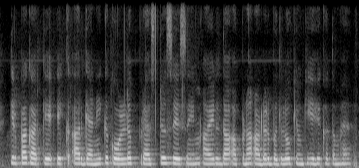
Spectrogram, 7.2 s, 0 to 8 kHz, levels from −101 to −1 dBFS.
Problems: background sounds at intervals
